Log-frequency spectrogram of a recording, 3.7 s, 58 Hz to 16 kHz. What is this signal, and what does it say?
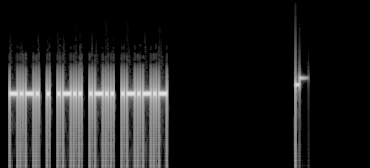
Morse code, heard as a keyed tone, about 44 wpm, 700 Hz. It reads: CELL.
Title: Sentences from Top 1100 Words 45wpm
